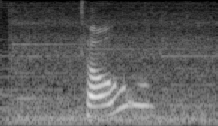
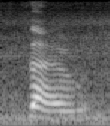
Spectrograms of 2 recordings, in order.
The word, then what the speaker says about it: though: Toe? Though. So? Though. Okay, so here's the mouth and inside is the tongue. But it's not a good tongue for making a TH sound because it's pointy.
